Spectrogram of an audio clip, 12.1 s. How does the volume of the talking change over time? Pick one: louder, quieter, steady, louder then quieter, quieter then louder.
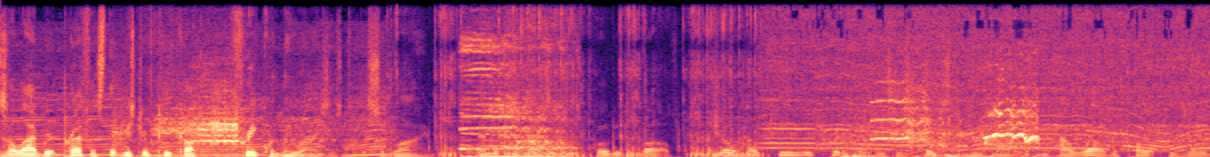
quieter.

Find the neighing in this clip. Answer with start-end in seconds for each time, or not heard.
1.1-2.4, 4.5-5.8, 8.3-10.4.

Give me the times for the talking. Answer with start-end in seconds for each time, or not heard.
0.0-12.0.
